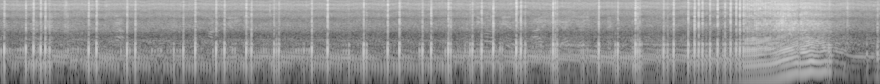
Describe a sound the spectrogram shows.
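Water splashes over rocks.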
